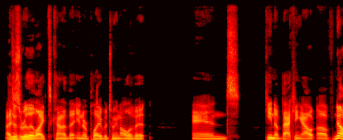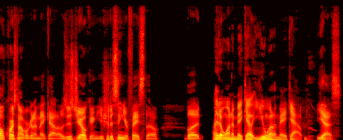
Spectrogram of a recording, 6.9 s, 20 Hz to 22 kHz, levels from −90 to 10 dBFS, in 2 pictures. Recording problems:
wrong speed and pitch; too fast and too high; 1.7 times normal speed

